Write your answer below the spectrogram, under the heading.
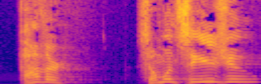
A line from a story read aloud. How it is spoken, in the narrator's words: child cried again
